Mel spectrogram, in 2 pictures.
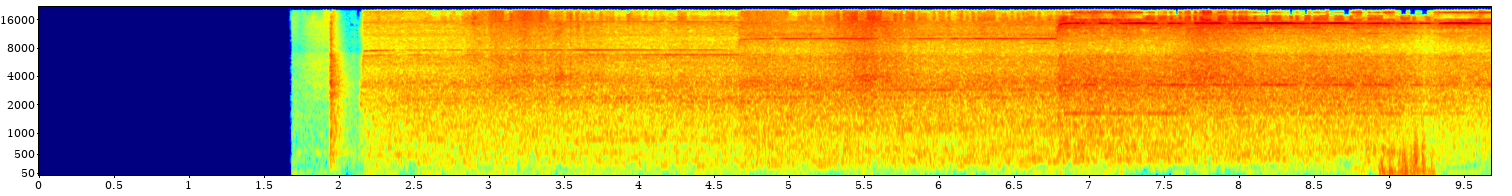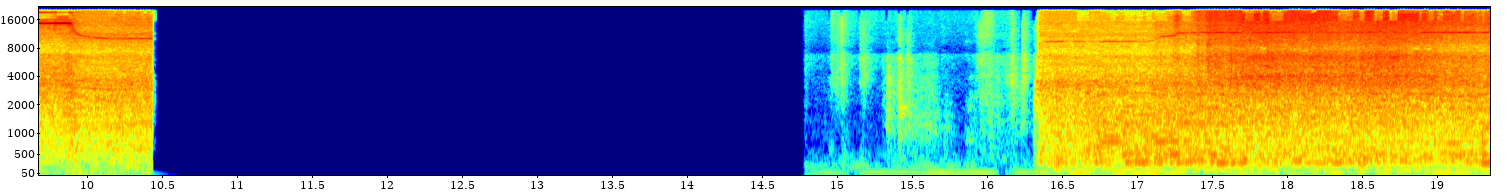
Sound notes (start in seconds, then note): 16.4 stronger suction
